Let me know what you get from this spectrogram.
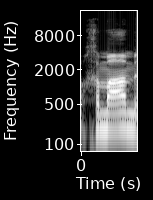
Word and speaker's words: chamam: Well, chamam is the verb, and then the noun is more common, chema.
